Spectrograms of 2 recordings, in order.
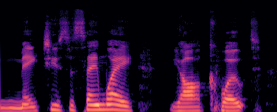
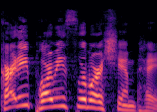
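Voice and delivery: put-on drunk belligerent voice, much higher pitch; 9 semitones higher than usual. In an improvised scene, Lexi orders Cardi around: drunk, belligerent Lexi. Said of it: "very drunk and belligerent Lexi".

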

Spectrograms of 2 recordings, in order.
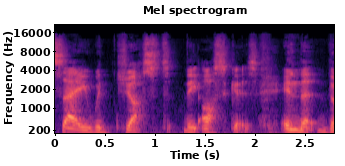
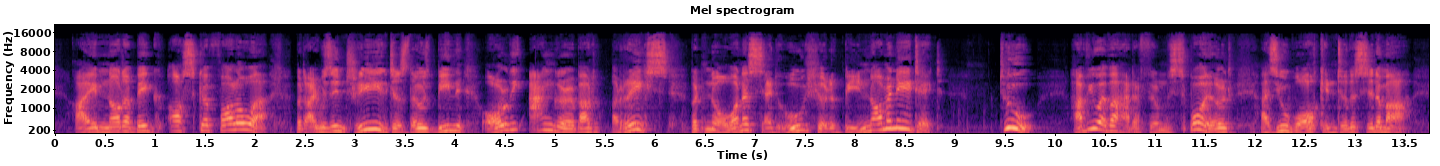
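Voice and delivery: fake Welsh accent, higher and louder; 6 semitones higher, 5 dB louder than usual. Reading out a listener's email on request: put-on Welsh accent. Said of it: "Welsh accent, please".

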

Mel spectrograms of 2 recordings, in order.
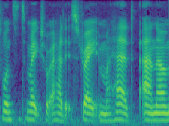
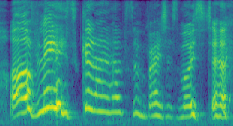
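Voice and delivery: very high, very loud, shrill, tearful crying; 10 semitones higher, 11 dB louder than usual. Recalling licking tears off the face while crying: retelling a crying plea. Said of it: "as the tears came down, going".

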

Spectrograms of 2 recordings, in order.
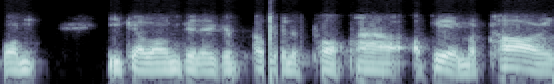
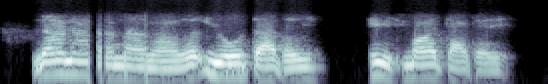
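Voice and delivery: mock defensive, insistent tone; 4 semitones higher than usual. Retelling how his son protested at another kid: imitating Teddy sounding defensive. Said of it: "Teddy was all defensive".

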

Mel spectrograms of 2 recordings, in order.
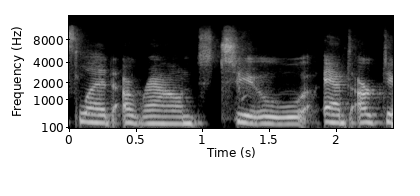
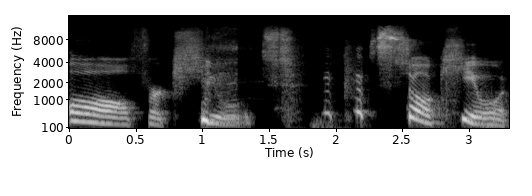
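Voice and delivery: put-on grandma voice. Describing a grandmother who always talked this way: imitating the grandmother's speech. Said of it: "learned to speak like my grandmother".

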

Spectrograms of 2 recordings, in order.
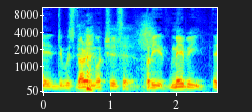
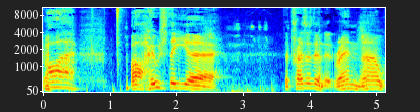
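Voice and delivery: high, slow, put-on Liverpool scouse accent; 9 semitones higher, 4 dB louder than usual. Imitating the way a man asks a question, in a scouse accent. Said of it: "I'll try and do a scouse accent".

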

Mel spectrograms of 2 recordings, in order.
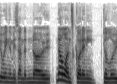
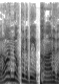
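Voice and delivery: put-on serious, dramatic delivery. Retelling a training-video scene with a nurse: imitating a serious, dramatic delivery. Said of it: "I had to get all serious and dramatic".

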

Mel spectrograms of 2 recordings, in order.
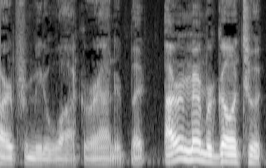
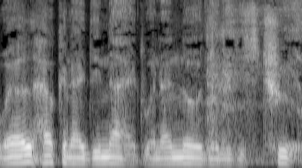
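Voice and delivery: put-on, jokey, fake French accent; 5 dB quieter than usual. Quoting a guitarist's reply to being called one of his heroes, in a fake french accent. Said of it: "in this fake French accent".

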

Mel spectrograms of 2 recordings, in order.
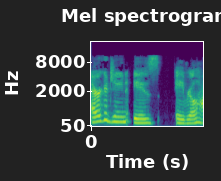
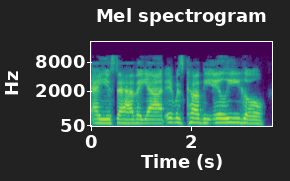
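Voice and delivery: put-on weird, drunk housewife voice. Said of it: "like, in her weird voice".

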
